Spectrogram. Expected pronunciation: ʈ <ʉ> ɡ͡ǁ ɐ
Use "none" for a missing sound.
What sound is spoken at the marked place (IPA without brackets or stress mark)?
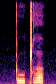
u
